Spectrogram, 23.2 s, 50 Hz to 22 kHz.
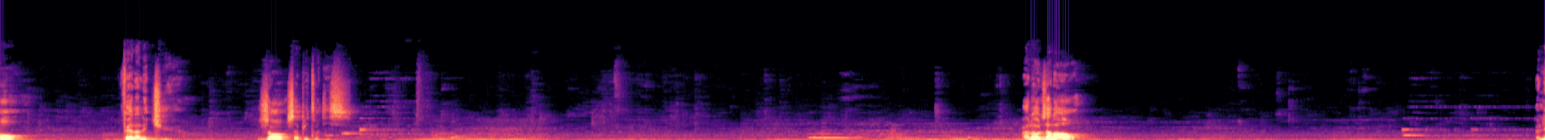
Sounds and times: Speech: 0.0 - 0.4, 1.8 - 2.7, 3.9 - 5.2, 15.4 - 16.3.

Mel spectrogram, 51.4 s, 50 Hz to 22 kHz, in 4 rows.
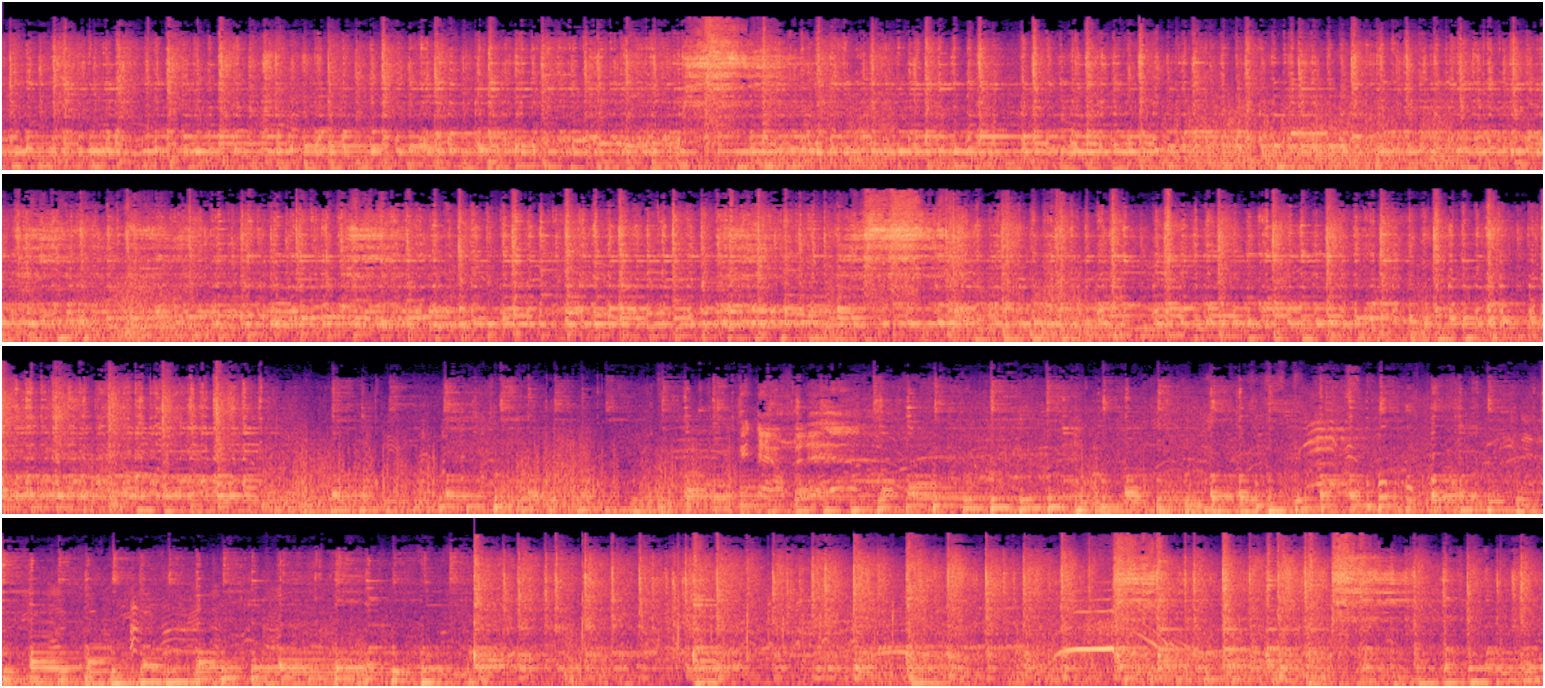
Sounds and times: Music: 0.0 - 51.3.

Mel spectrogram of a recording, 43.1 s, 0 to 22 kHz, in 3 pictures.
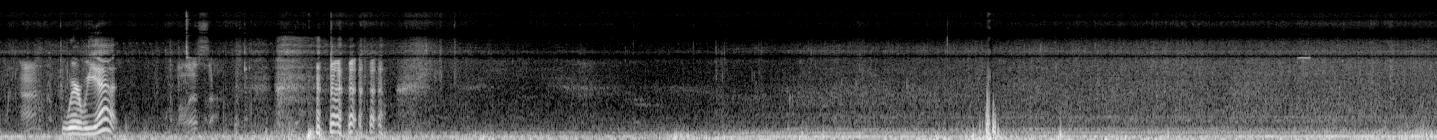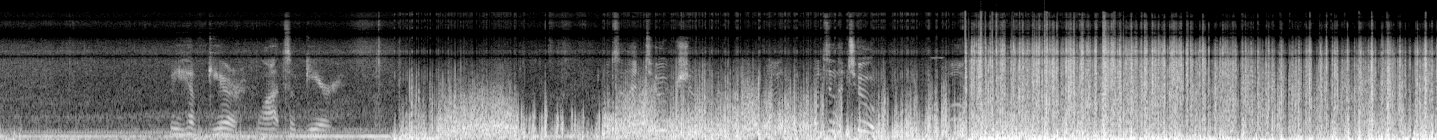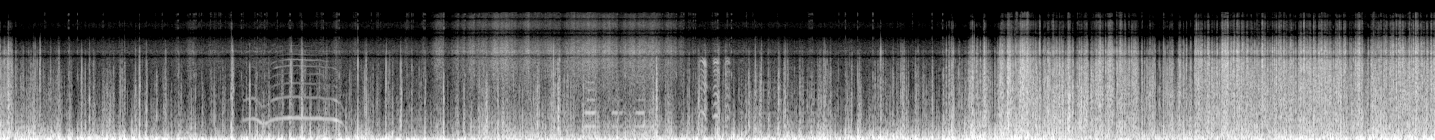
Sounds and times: Boat, Water vehicle: 0.0 - 43.0
Wind noise (microphone): 2.4 - 5.0, 5.6 - 15.0, 16.1 - 43.0.

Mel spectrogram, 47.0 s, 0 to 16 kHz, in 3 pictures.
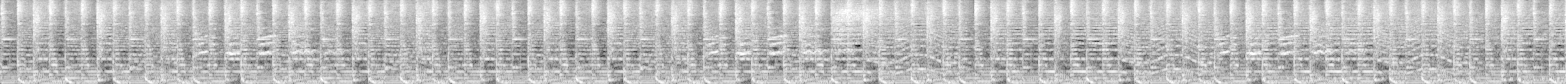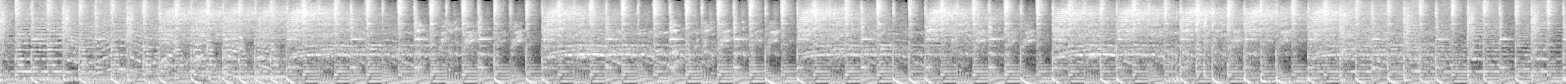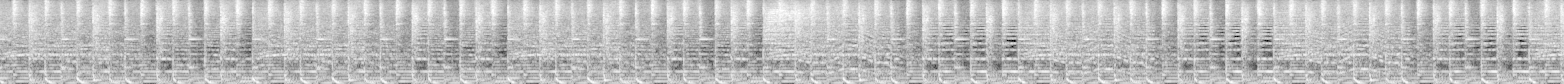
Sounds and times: Disco: 0.0 - 46.9
House music: 0.1 - 46.9.

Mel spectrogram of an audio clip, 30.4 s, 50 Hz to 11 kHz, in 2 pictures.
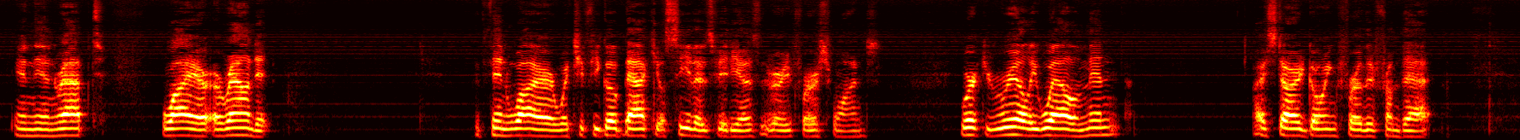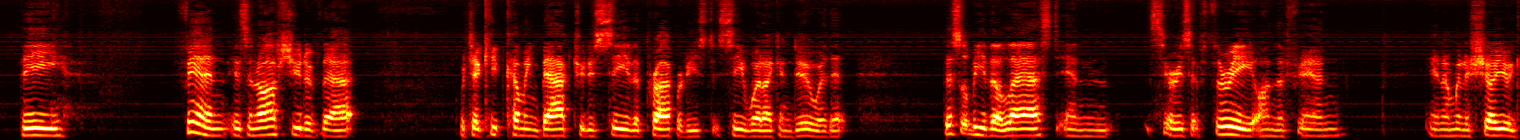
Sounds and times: Speech: 0.2 - 1.1, 1.7 - 2.8, 4.8 - 8.8, 9.6 - 11.3, 12.5 - 14.4, 15.4 - 16.0, 17.0 - 18.8, 19.8 - 23.7, 24.7 - 28.7, 29.5 - 30.4.

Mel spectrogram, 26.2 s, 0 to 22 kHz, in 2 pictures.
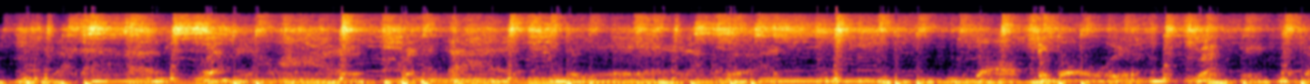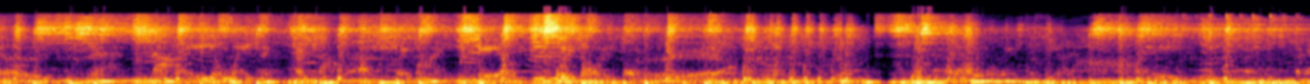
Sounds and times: Music: 0.0 - 26.2
Singing: 0.2 - 7.9, 9.7 - 20.6.

